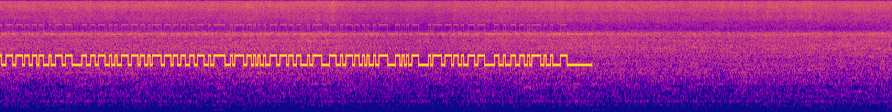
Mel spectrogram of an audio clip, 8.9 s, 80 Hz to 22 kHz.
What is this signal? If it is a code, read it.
RTTY (45.45 baud, 850 Hz shift), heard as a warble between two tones, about 2550 Hz centre, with the noise of a restroom. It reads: … LAMINA E INTERA CON FORME AMPIE.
